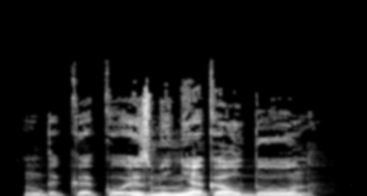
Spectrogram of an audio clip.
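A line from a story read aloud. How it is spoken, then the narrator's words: Groaning. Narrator (Russian): простонал я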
